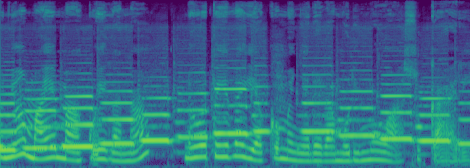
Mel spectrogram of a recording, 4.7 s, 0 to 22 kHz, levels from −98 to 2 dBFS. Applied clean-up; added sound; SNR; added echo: none; Wind instrument, woodwind instrument; -4 dB; none.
